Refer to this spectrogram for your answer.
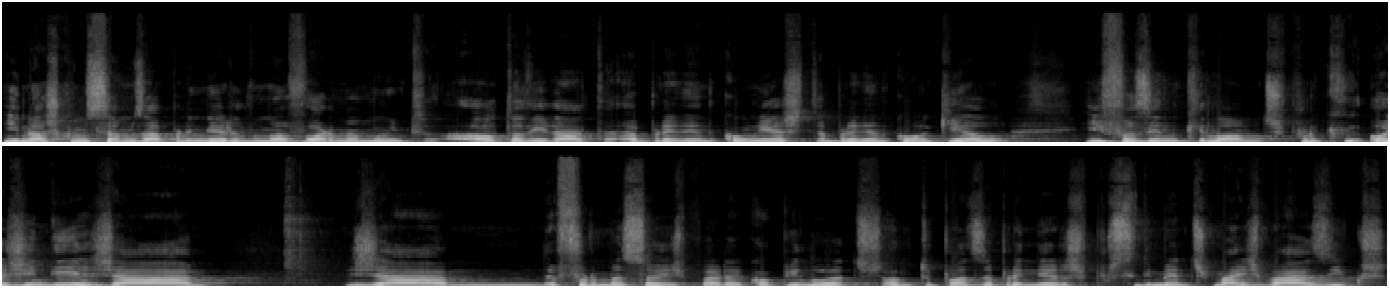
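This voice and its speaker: Here a man with a high pitch and a dark, mellow tone talks at a moderate pace. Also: ordinary pitch variation. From Portugal, Fafe. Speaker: rally co-driver. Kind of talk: interview.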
